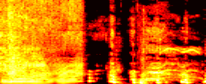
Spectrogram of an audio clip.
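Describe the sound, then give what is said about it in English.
A loud, buzzing fart noise blown with the mouth against the crook of an elbow, lasting just under a second, followed by a burst of voices and laughter. “the butt cheeks just separated to let the whole fart out in one go.”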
